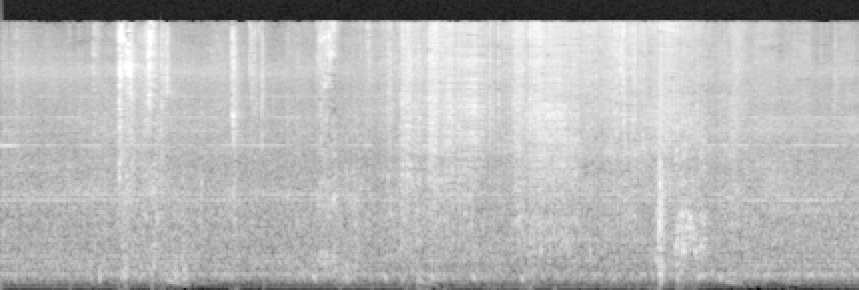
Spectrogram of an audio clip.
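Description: Handling noise of cardboard lobster shipping boxes and dividers: a few sharp clicks and knocks with rustling, the strongest knock about six and a half seconds in, over a faint steady hum.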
